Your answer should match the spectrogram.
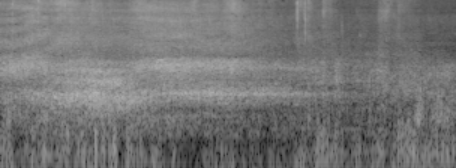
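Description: A car passing on the road, its tyre and engine noise swelling about a second in and fading away over the next few seconds, with wind buffeting the microphone.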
